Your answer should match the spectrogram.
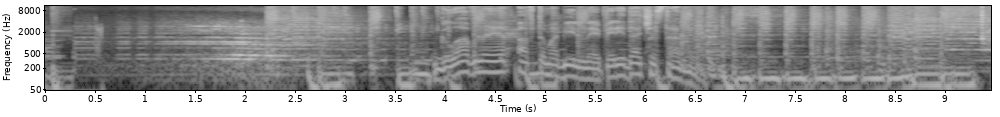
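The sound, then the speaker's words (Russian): A short radio station jingle: bright layered music with horn-like toots and vehicle sound effects, with a voice announcing a slogan over it, loud and busy throughout. “Мы вас прервали, извините, вот нашим джинглом.”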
